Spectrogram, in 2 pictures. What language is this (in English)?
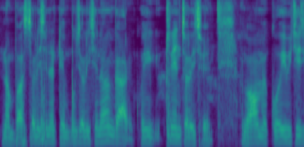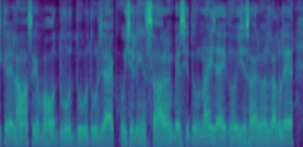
Maithili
